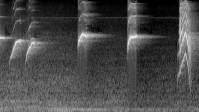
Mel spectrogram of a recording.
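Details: Long-tailed shrike singing imitation-filled phrases: two quick upslurred chirps, then three loud separate whistled notes about a second apart, the last one sharply rising and falling, in near silence.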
